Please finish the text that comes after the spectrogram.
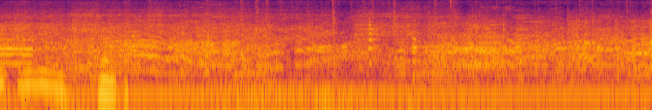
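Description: Chickens cluck and squawk in a noisy yard, several birds calling close by over a steady low hum, with a voice speaking now and then.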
